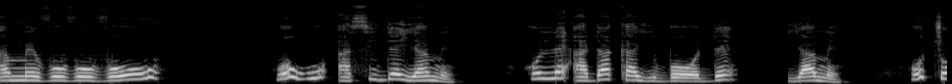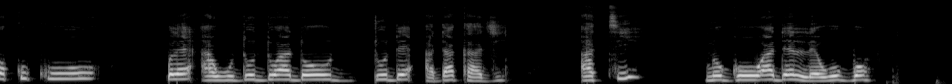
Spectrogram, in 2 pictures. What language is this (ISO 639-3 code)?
ewe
